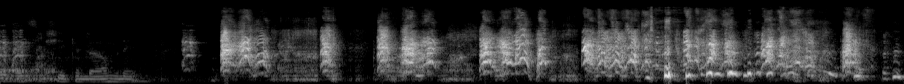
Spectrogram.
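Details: Puppy that hates a singing Santa toy dog playing jingle bells, barking at it: a soft low murmur at first, then loud rough barks in rapid irregular runs, with a woman's excited voice mixed in.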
